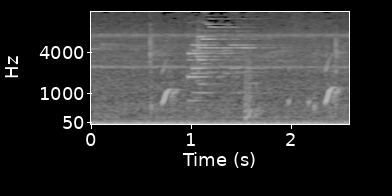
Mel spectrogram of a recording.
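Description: A bright chime rings as an item is collected in a game.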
